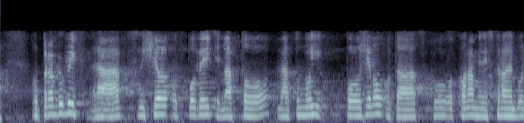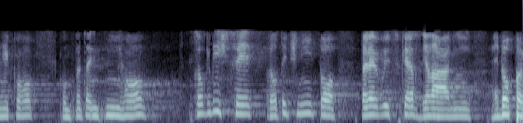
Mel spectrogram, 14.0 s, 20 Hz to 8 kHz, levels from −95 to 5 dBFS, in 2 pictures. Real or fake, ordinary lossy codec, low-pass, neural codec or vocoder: fake; AAC, 16 kbps; 7.2 kHz; codec, 32 kHz, 1.9 kbps, SNAC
